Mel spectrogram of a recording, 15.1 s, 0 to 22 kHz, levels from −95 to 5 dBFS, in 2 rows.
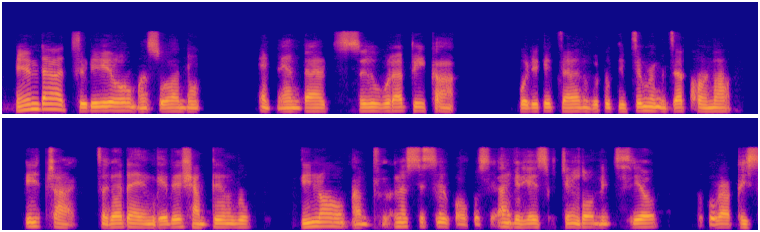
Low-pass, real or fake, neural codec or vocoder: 7.2 kHz; fake; codec, 16 kHz, 1 kbps, FreqCodec, larger model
